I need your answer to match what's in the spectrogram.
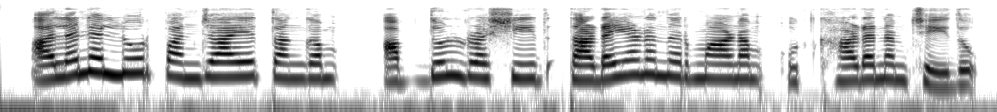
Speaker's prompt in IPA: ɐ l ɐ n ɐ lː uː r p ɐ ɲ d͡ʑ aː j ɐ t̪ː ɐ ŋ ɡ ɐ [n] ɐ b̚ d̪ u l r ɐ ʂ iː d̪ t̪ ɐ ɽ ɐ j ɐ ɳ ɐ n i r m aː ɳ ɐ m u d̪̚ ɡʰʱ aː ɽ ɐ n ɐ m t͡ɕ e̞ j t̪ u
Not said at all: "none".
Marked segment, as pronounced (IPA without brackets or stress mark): m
